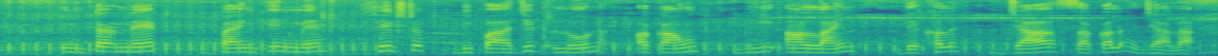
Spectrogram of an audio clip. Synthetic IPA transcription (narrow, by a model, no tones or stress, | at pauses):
ɪɳʈəɾneːʈbɛ̃ːŋkɪ̃ŋɡmẽpʰɪks | ɖɪpaːd͡ʒɪʈloːnəkaːʊɳʈbʱiʔaːnlaːɪnd̪eːkʰəld͡ʒaːsəkəld͡ʒaːla̰ː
